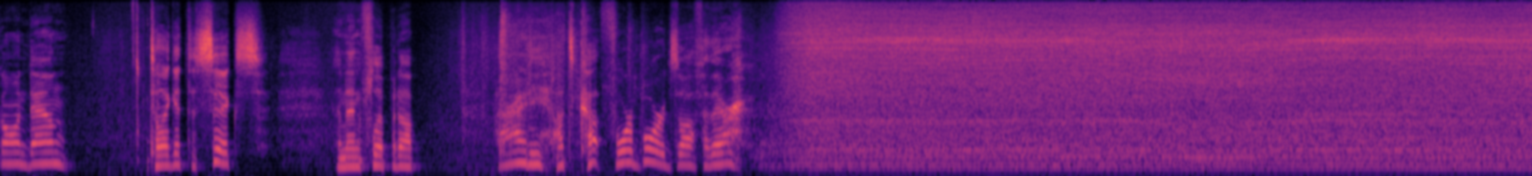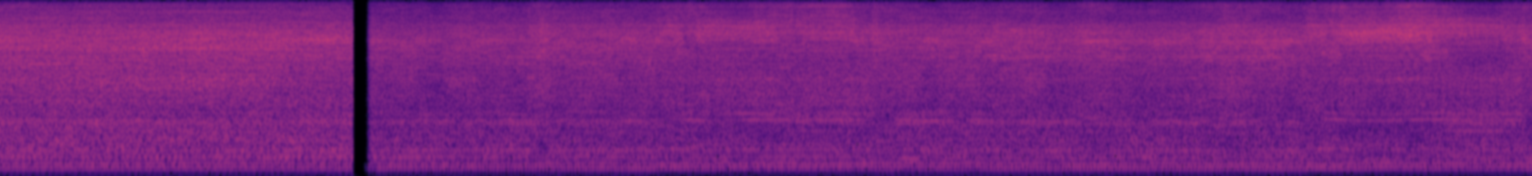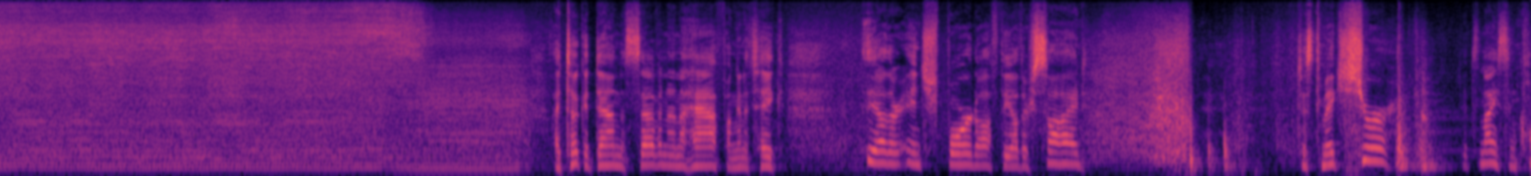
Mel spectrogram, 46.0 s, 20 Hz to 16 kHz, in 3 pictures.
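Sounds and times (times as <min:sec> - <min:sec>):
sawmill engine running: 0:07.1 - 0:36.5
saw cutting log: 0:07.6 - 0:36.1, 0:41.1 - 0:44.4.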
